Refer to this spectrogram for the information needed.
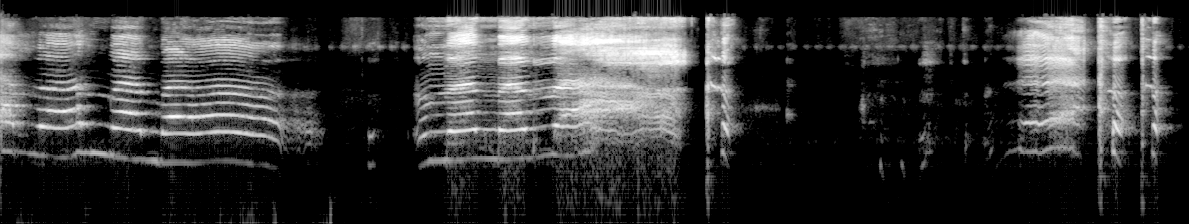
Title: Baby crying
